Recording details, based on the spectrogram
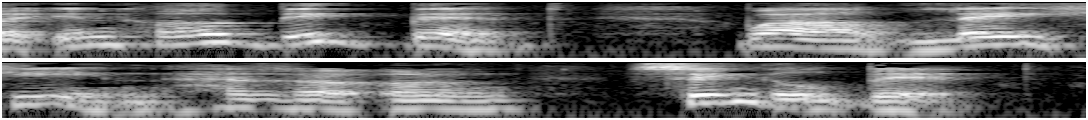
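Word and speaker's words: Lehene: My sister's Chinese derived name was spelled L E H E N E unlike its pronunciation lein.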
